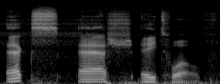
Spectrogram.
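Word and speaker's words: X Æ A-12: X um and then the AE is like pronounced Ash um Rogen just laughing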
